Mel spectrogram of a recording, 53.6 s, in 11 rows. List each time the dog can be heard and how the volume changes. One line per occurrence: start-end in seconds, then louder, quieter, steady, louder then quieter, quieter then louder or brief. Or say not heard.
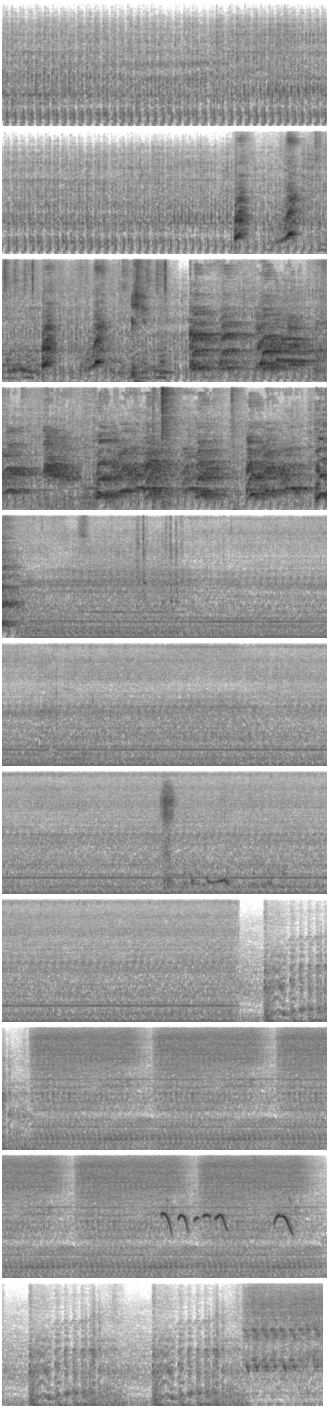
8.3-19.9 steady.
